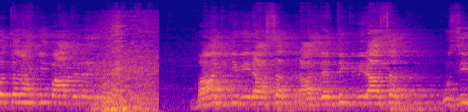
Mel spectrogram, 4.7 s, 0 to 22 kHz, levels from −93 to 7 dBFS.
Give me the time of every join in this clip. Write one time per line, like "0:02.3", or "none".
0:01.2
